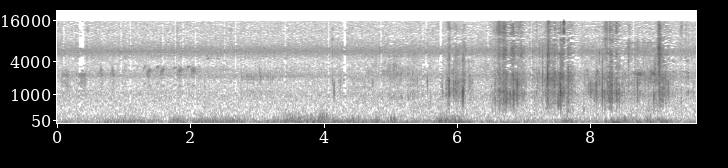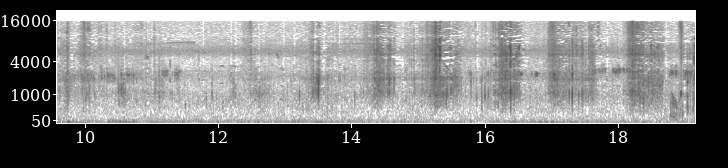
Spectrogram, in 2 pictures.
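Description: Footsteps through dry grass and reeds at the water's edge, with reed stems and leaves brushing and rustling as the walker pushes through: irregular short rustles through the second two-thirds. A low rumble fills the first few seconds.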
